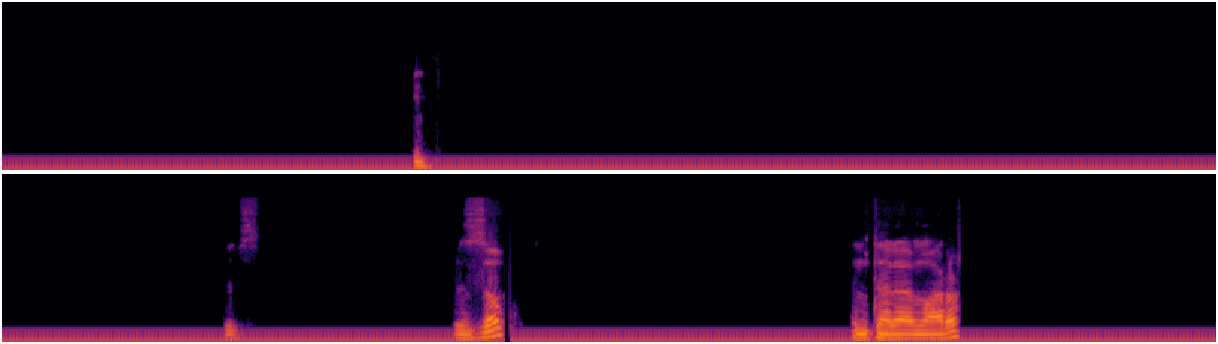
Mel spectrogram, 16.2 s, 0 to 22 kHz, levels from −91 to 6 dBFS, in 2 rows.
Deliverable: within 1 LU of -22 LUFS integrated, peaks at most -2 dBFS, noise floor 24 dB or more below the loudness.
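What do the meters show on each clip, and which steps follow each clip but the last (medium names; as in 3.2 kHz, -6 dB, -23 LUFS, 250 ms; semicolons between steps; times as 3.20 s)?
dropouts 1; longest dropout 39 ms; hum 60 Hz; highest harmonic 300 Hz; hum level -39 dBFS; loudness -27.0 LUFS; peak level -9.0 dBFS; loudness target -22.0 LUFS
-> interpolate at 11.45 s, 39 ms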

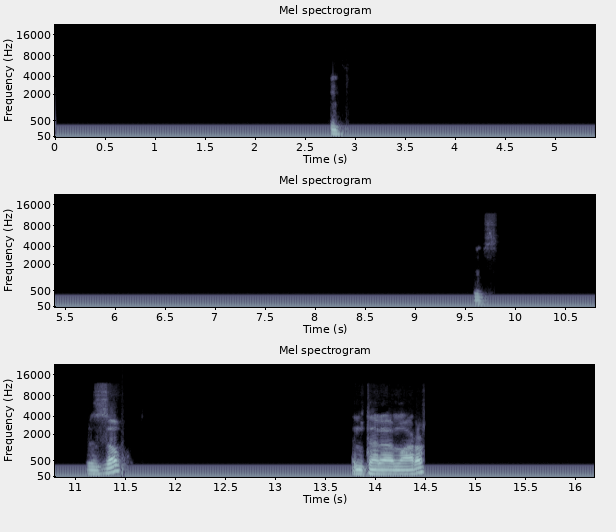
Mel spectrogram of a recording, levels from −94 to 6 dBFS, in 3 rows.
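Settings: dropouts 0; hum 60 Hz; highest harmonic 300 Hz; hum level -39 dBFS
-> de-hum 60 Hz, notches 5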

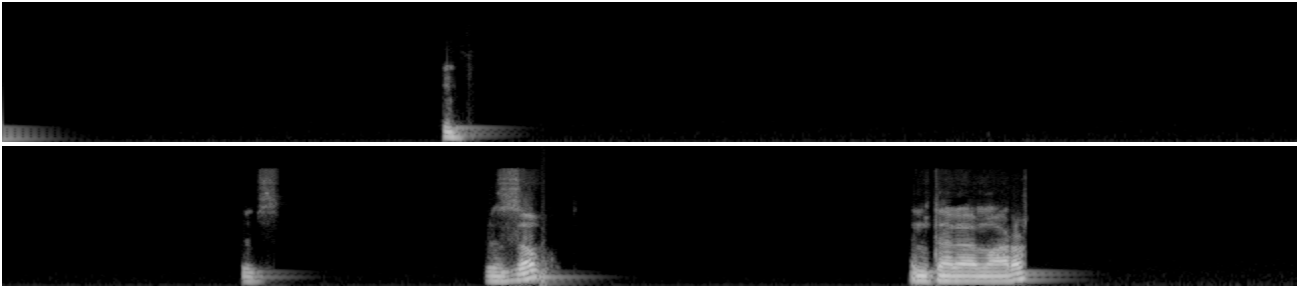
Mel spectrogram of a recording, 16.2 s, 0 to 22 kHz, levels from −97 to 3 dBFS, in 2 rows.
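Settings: hum not found; loudness -26.0 LUFS; peak level -9.0 dBFS; loudness target -22.0 LUFS
-> trim +4 dB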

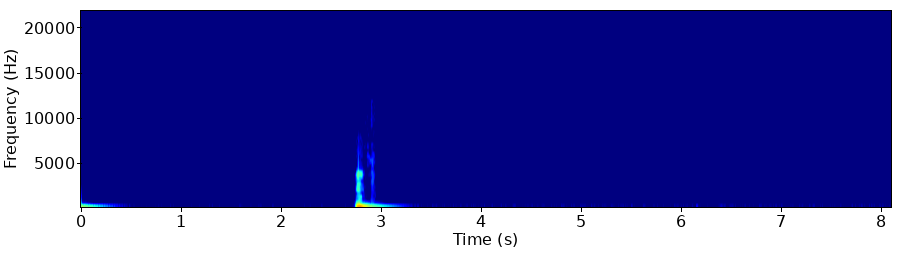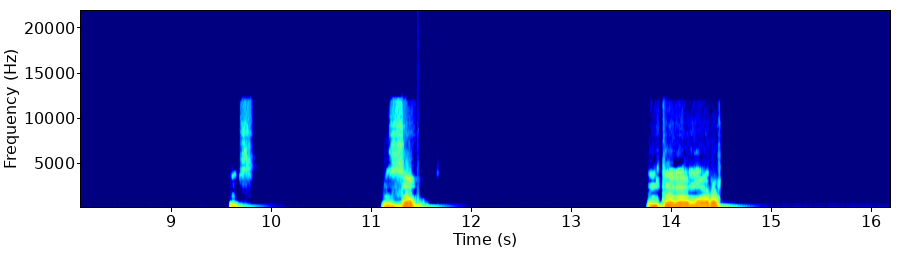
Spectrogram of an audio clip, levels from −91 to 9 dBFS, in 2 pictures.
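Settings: loudness -22.0 LUFS; peak level -5.0 dBFS; noise floor -84 dBFS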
